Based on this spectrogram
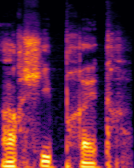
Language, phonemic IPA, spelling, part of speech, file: French, /aʁ.ʃi.pʁɛtʁ/, archiprêtre, noun, Fr-archiprêtre.ogg
- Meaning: archpriest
